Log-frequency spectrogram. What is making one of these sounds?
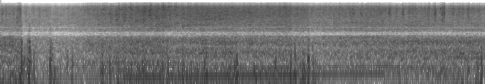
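A car engine hums as it passes close by.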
